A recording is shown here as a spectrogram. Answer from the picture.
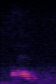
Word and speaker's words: Mawt: So now we're going to talk about death, and the word for death is Mawt, M-A-W-T, Mawt.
